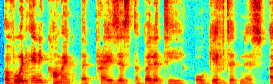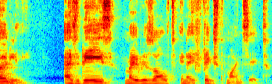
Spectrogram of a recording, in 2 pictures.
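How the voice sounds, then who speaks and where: A man reading a scripted educational narration at a measured, steady pace. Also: medium pitch. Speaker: presenter.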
